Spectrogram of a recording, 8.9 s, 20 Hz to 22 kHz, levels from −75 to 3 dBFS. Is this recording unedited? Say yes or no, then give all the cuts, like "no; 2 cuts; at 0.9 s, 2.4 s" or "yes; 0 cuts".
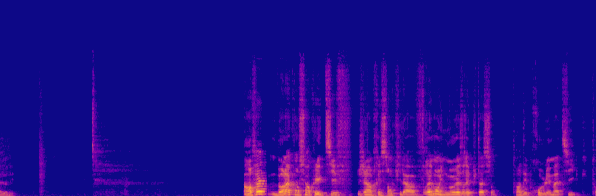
no; 3 cuts; at 4.0 s, 5.3 s, 7.6 s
